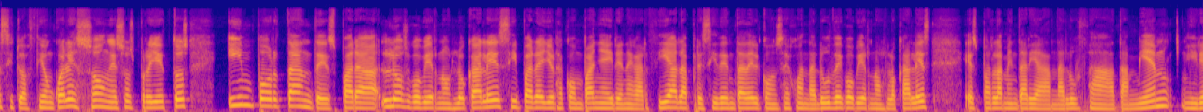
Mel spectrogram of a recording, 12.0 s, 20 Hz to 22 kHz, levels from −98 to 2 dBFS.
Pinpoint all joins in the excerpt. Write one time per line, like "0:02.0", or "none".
0:05.6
